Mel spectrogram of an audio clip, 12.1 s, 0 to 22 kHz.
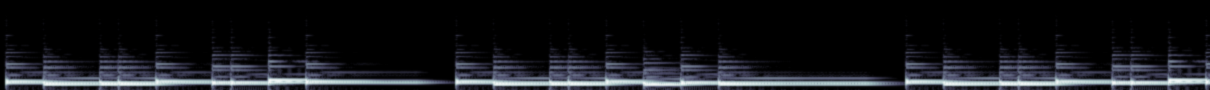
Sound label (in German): C-Dur 2 st instr, Harfe; Mia san halt die Schwirza vom Landl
